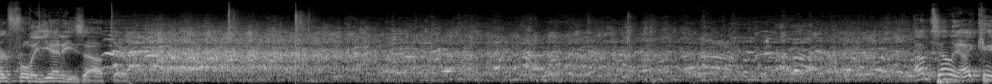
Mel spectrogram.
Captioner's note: audience laughing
